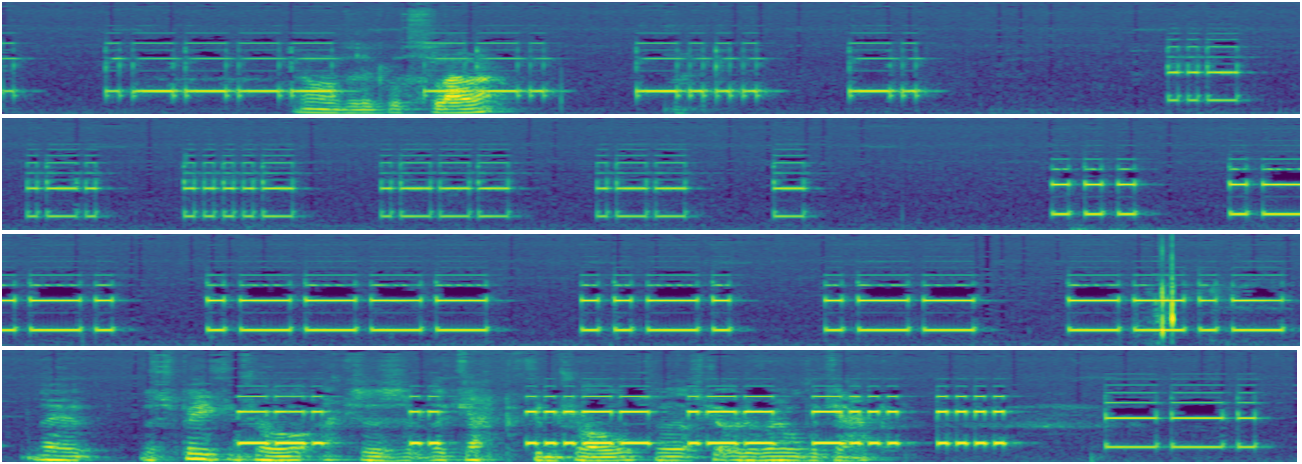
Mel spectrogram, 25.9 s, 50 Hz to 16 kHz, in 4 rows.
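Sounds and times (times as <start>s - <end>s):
morse code beeping: 0.0s - 4.6s, 11.8s - 19.4s, 20.6s - 25.8s.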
